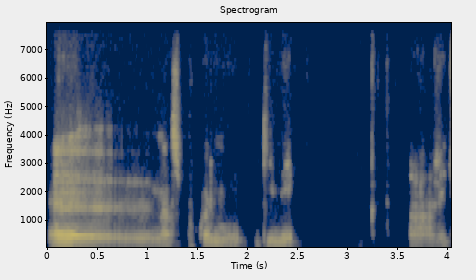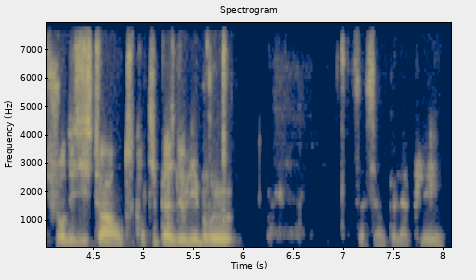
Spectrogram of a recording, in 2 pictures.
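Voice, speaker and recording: Husky, hesitant male teacher, dry sound. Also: on the low side, steady tone, measured pace, pauses often, dark tone, no room sound. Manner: hesitant, many fillers and repeated words, patient explaining. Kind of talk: explanatory online class lecture. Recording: dry, slightly dull lo-fi sound.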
